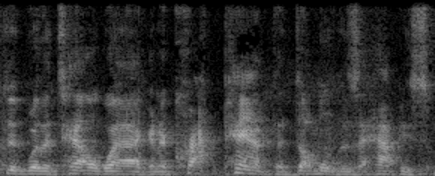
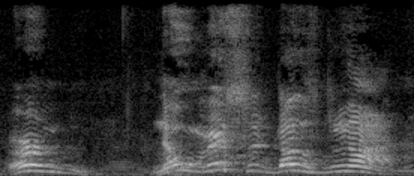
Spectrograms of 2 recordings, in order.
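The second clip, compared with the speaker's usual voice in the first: put-on higher, louder, grand old gentleman; Root's voice; 11 semitones higher, 5 dB louder, slower than usual. A narrator's reading. Root lectures his guest on the magic word, higher and grand. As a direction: pronounce it like a showman, slowing on the magic word.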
